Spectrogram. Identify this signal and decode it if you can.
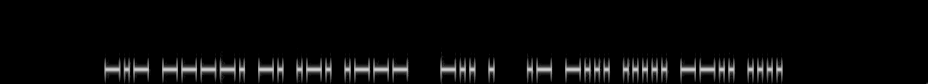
Morse code, heard as a keyed tone, about 25 wpm, 700 Hz. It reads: K9NRJ DE AB5ZH
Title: USA Callsign DE Callsign - 5 Characters - 25wpm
